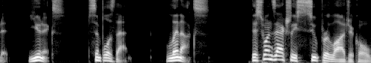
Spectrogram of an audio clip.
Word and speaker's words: Linux: It's pronounced Linux, with that short I sound, like in the word pin. He just combined his name, Linus, with the system that inspired it, Unix. Simple as that. Linux.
